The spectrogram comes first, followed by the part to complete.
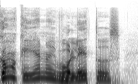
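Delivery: high, half-joking, prankish play-acted shout. Retelling a prank at the cinema, shouting as you walk past. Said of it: "digo y grité".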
